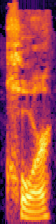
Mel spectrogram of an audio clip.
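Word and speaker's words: QORE: They're spelling it Q-O-R-E. I don't know why, but it's pronounced Core.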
